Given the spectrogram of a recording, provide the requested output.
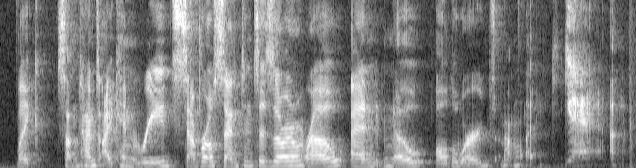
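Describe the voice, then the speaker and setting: A woman of medium pitch speaks in a monotone, flat intonation at a moderate pace over noticeable background noise. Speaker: book vlogger. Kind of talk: casual chat. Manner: casual, filler-heavy.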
